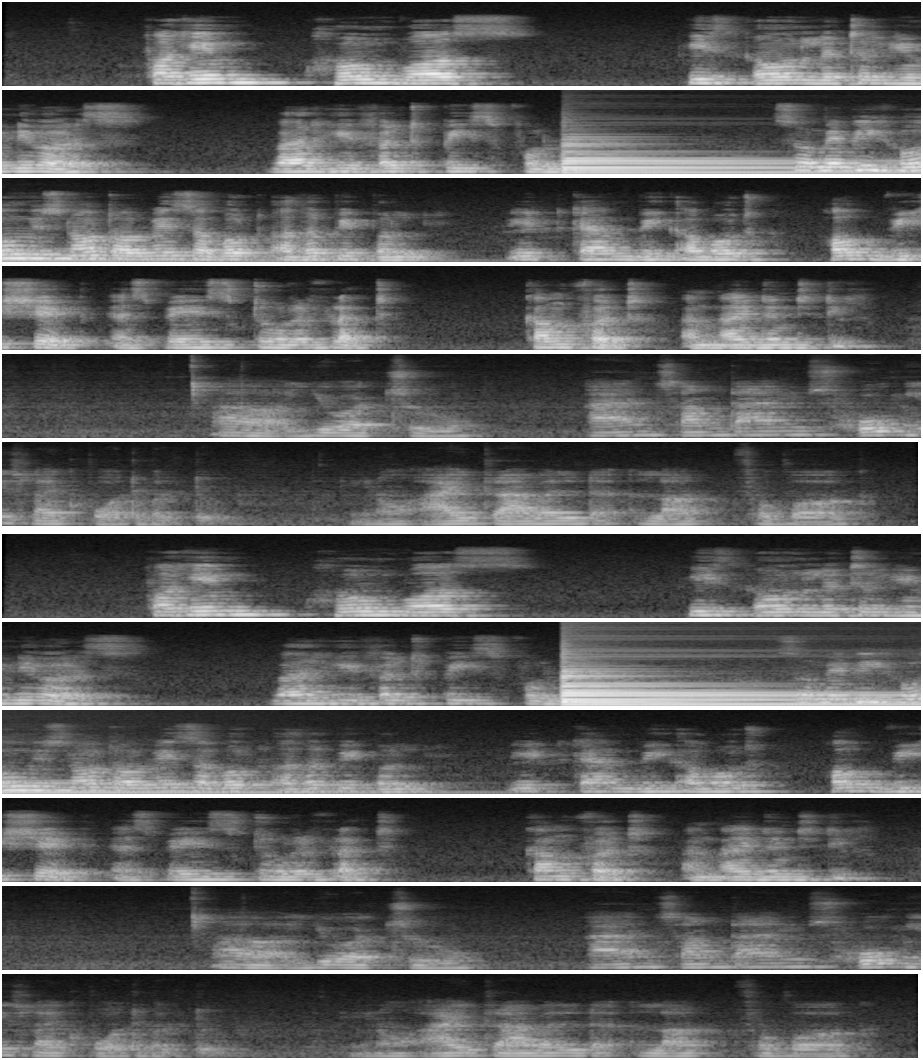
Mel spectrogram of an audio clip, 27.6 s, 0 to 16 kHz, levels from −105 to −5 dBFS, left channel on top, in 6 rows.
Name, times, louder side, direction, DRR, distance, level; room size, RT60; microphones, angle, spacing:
voice 1, 0.7-2.6 3.4-5.3 5.9-7.5 8.5-11.4 11.7-13.1 13.3-15.7 16.4-18.2, left 5 dB, 55° left, 0.4 m, -26 dB
sound 1, 7.4-10.6, right 5 dB, 45° right, 0.3 m, -22 dB
voice 2, 18.4-18.9 19.3-20.9 21.3-27.3, left 1 dB, 30° left, 1.5 m, -37 dB
6.2 x 3.5 x 2.2 m
head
